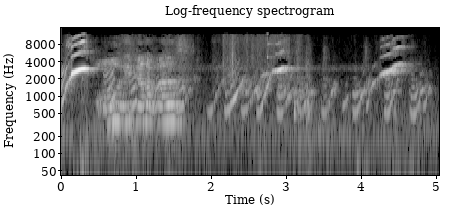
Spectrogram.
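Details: Guinea pig screaming with high rising squeals, a burst of chattering mid-clip, then softer upward-sweeping squeaks and a final loud squeal.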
